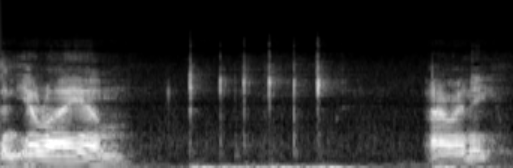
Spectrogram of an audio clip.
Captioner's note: clicking tounge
